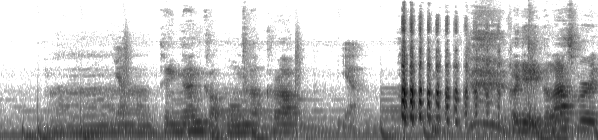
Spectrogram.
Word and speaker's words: แต่งงานกับผมนะครับ: Okay, so if it's like a guy proposing to a girlfriend, will probably be like แต่งงานกับผมนะครับ Yeah. แต่งงานกับผมนะครับ Yeah.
